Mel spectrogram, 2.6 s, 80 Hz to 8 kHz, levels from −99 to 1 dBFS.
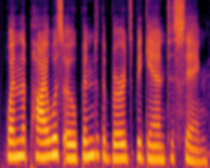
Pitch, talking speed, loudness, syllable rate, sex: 205 Hz, 230 wpm, -17 LUFS, 5.2 syllables/s, female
